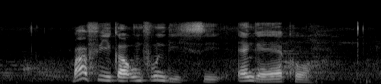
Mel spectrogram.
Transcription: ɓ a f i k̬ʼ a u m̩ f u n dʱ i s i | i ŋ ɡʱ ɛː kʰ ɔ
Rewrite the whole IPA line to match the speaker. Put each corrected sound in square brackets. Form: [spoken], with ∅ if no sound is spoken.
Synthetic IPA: ɓ a f i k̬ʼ a u m̩ f u n dʱ i s i | [ɛ] ŋ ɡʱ ɛː kʰ ɔ

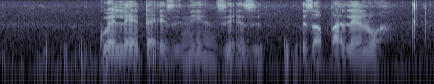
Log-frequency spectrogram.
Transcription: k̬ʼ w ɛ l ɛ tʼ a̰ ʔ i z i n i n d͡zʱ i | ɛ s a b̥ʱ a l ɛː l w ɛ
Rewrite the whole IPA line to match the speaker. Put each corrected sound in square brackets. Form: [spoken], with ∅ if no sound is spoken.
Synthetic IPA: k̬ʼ w ɛ l ɛ tʼ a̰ ʔ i z i n i n d͡zʱ i | ɛ [z] a b̥ʱ a l ɛː l w [a]

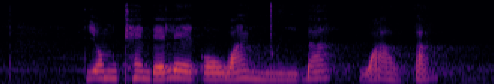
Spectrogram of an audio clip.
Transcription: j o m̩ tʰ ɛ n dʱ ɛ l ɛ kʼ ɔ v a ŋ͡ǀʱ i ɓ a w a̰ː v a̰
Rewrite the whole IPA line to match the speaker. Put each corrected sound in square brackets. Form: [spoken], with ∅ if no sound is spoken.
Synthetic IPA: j o m̩ tʰ ɛ n dʱ ɛ l ɛ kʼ ɔ [w] a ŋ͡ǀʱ i ɓ a w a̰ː v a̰

